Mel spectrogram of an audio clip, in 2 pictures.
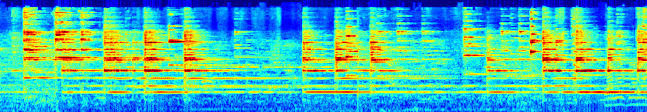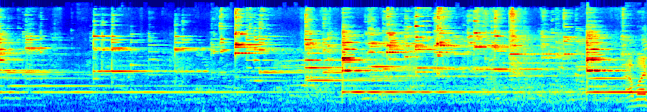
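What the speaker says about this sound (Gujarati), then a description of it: "ઘંટડીઓ" Temple bells ring repeatedly, with sustained metallic tones and frequent fresh strikes that overlap, loud and close, while a few voices murmur faintly in the background.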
